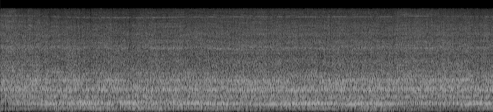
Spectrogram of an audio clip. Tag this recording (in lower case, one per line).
rowboat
